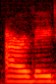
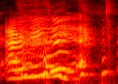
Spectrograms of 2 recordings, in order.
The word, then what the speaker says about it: Ayurveda: Last week, the lovely Barry covered the topic of Ayurveda. Did I say that right? – Yeah. – Ayurveda? – Yeah.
